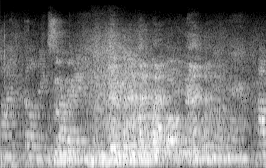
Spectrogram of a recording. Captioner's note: all laughing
